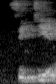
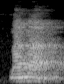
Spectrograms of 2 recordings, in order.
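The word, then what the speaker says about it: 七: 7, shichi atau nana.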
